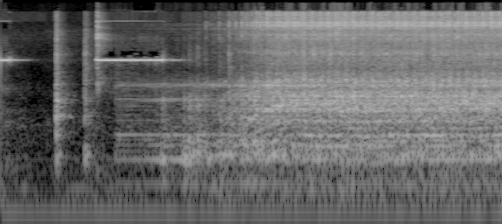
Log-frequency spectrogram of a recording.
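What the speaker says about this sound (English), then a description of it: "So I'm putting on a whisk and I'm whipping it up." A digital stand mixer fitted with a whisk whips cooked sweet potatoes: a few clunks and a brief whine as it starts, then a steady, moderately loud mechanical whirring that fills the rest of the stretch without voices.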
